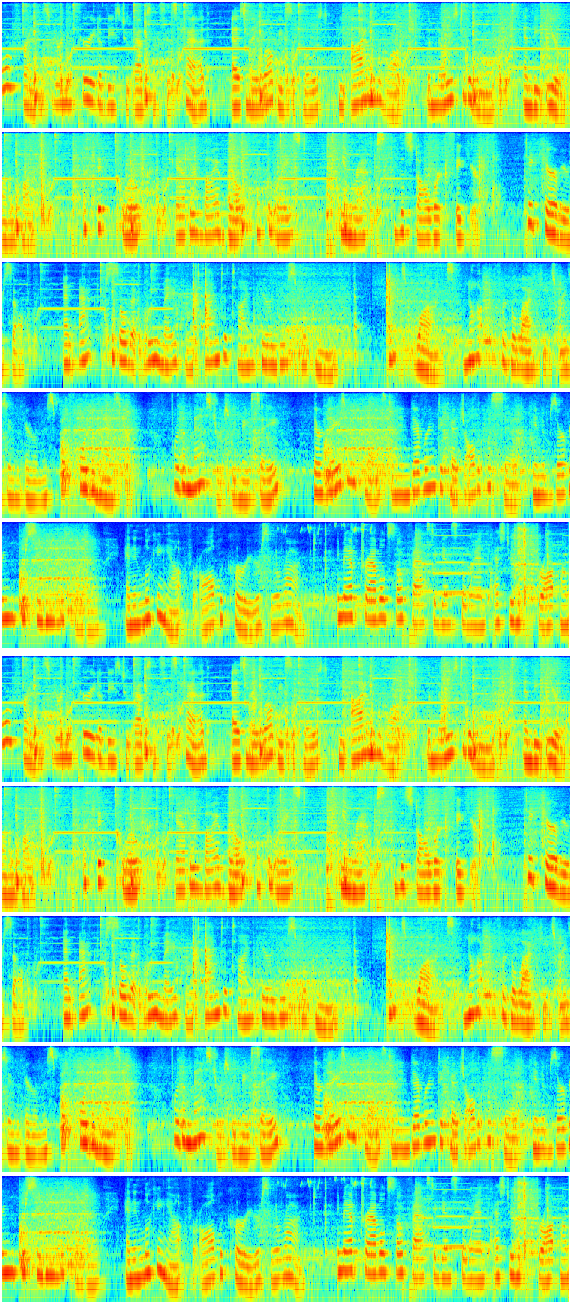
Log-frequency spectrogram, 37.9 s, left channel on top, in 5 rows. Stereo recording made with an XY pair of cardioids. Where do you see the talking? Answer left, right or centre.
centre.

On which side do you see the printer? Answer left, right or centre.
centre.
